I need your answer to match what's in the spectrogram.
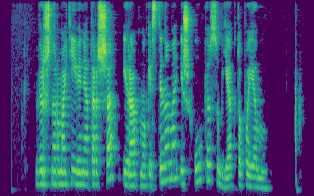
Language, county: Lithuanian, Vilnius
